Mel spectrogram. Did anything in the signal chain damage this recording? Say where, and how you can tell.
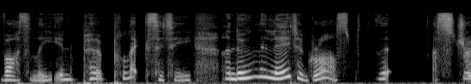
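No, nothing along the chain from capture to playback has left an audible mark on this speech. Listening closely, no stage of the path gives itself away in the sound.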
